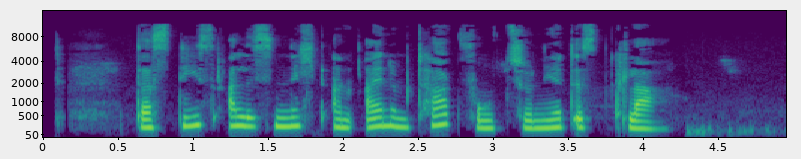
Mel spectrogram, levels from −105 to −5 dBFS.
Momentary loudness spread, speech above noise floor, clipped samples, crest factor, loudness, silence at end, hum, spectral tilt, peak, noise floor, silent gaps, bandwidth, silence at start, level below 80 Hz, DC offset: 5 LU; 34 dB; under 0.1%; 20 dB; -30 LUFS; 0.8 s; none; -5.5 dB/octave; -10 dBFS; -63 dBFS; none; 11.5 kHz; 0.6 s; -76 dBFS; under 0.1%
